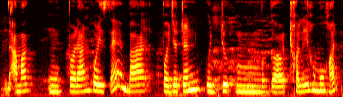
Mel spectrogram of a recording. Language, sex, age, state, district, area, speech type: Assamese, female, 30-45, Assam, Dibrugarh, rural, spontaneous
